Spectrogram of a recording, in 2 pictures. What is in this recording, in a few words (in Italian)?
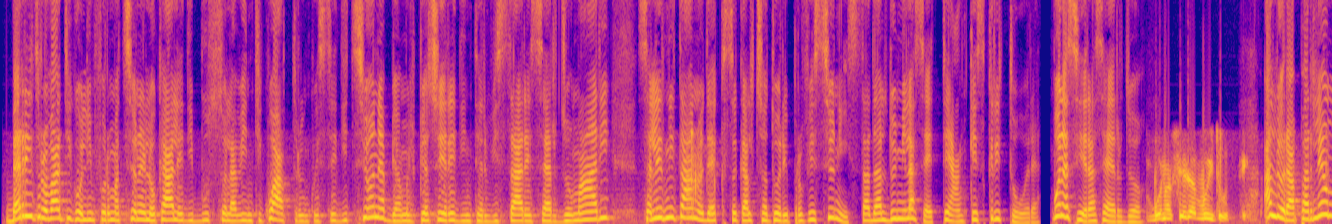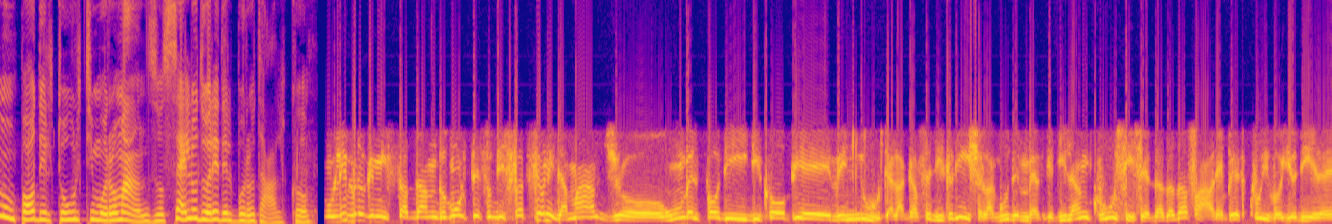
news locali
